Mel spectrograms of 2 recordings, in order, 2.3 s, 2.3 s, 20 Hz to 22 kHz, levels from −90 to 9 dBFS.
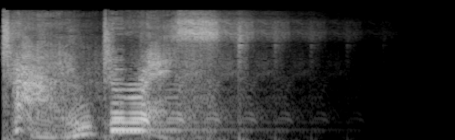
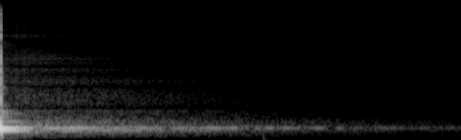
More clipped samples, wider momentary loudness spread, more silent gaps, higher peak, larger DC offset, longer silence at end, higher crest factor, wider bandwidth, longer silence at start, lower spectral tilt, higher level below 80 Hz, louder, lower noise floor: neither; second, 14 LU vs 25 LU; neither; about the same, 0 dBFS vs 0 dBFS; neither; second, 0.9 s vs 1.9 s; second, 18 dB vs 26 dB; first, 16 kHz vs 4.1 kHz; about the same, 0 s vs 0 s; second, -1.5 dB/octave vs -8.5 dB/octave; first, -50 dBFS vs under -90 dBFS; first, -13 LUFS vs -25 LUFS; about the same, -73 dBFS vs -71 dBFS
